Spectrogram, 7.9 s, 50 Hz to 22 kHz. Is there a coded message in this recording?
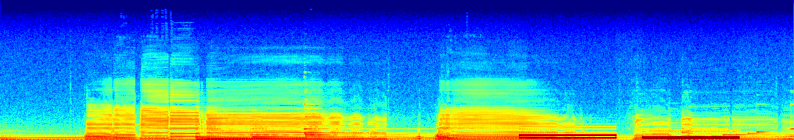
Yes: aircraft SELCAL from 5.2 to 7.4 s, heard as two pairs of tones. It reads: EL-DG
